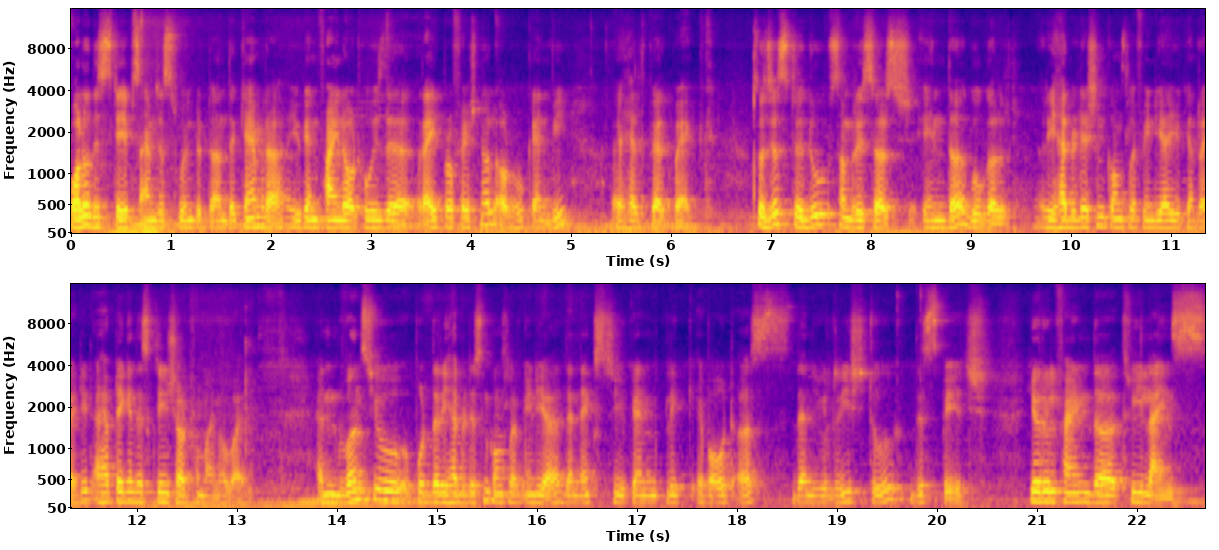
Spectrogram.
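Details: Adult male speaker; normal speech.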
